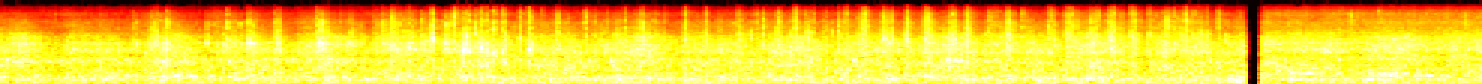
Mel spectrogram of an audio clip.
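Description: Capsicum and vegetables frying in a pan on a gas stove: a steady sizzle with fine crackles. The sound cuts out for an instant near the end.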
